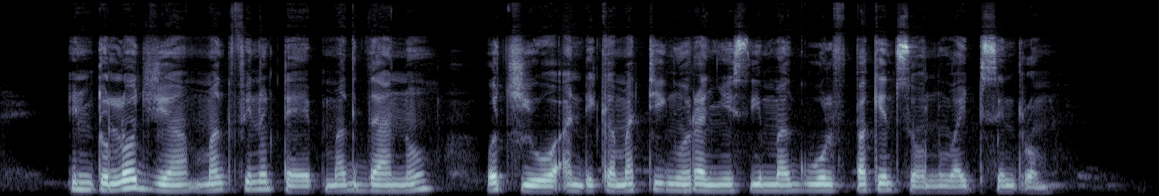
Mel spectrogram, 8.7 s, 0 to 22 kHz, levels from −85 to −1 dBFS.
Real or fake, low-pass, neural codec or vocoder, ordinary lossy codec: real; none; none; none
